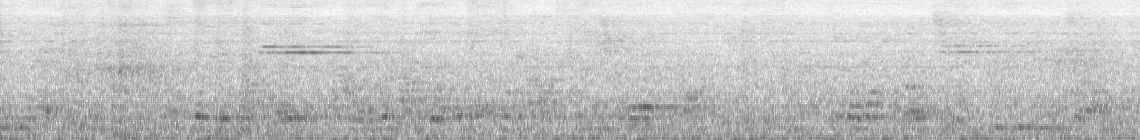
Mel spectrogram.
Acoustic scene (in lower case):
subway station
